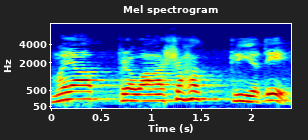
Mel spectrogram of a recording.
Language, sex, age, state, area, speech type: Sanskrit, male, 18-30, Bihar, rural, spontaneous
